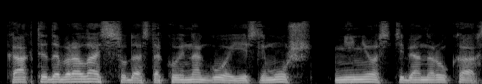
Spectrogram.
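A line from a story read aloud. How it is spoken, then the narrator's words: Plain. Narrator (Russian): спросил Лавр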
